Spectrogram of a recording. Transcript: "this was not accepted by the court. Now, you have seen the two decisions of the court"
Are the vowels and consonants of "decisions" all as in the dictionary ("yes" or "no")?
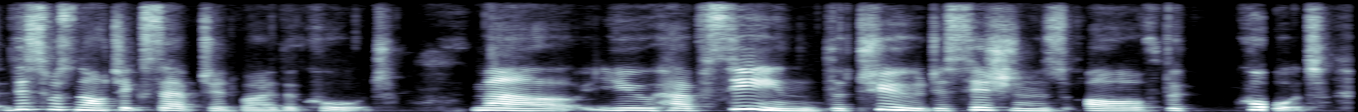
yes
